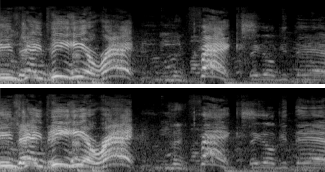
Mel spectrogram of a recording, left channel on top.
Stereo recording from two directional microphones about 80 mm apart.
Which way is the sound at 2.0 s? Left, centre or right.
Centre.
